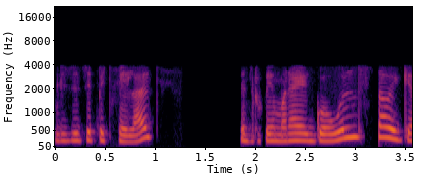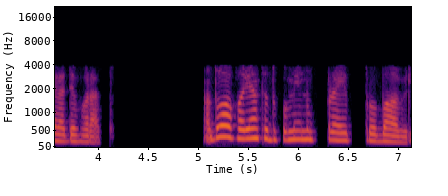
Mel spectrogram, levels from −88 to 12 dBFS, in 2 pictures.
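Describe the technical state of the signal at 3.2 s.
At 3.2 s the speech briefly gives way to a flat bed of steady noise. This runs from 3.18 to 3.24 s, about 60 ms, and about 30 ms of real sound is lost within it. Speech returns with "e chiar adevărat". This is likely sound dropped by the voice detector. The sender judged the sound there to be background and stopped transmitting, and the receiver filled the gap with comfort noise. Around it, the narrowband call audio stops at 4 kHz.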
